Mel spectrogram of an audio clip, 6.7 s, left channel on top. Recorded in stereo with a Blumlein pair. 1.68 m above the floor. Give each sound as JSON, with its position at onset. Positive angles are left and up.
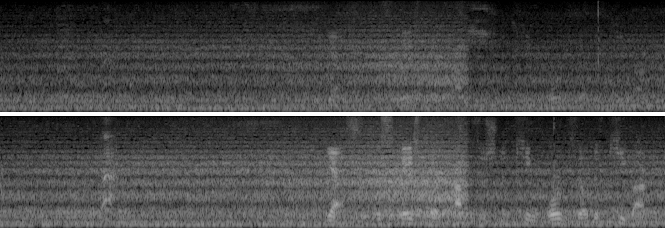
{"t": 0.0, "sound": "a vehicle", "azimuth_deg": -65}
{"t": 1.0, "sound": "a shout", "azimuth_deg": -50}
{"t": 3.3, "sound": "a man speaking", "azimuth_deg": -50}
